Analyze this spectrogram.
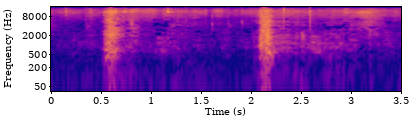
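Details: Dogs playing with a ball in a park at night in 2018, a Presa Mallorquín named Mona, a Rhodesian Ridgeback named Rocky and a Labrador Retriever named Onix; two sharp, broad barks about a second and a half apart over quiet background.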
